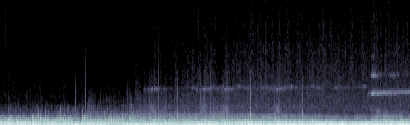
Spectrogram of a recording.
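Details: Stomach growling (borborygmi): a continuous low, gurgling rumble with shifting pitch and a few faint high squeaks.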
